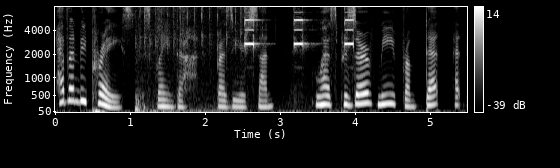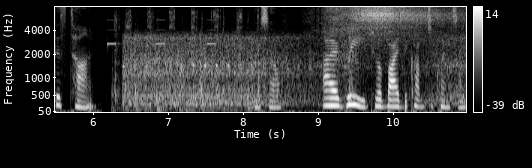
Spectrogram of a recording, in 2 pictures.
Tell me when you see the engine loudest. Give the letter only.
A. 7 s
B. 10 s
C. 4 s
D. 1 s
A.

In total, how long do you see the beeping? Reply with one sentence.
You can hear the beeping for 3 seconds altogether.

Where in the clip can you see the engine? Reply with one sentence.
You can hear the engine from 6.3 to 10.9 s.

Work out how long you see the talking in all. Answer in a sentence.
You can hear the talking for 9 seconds altogether.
